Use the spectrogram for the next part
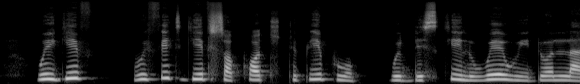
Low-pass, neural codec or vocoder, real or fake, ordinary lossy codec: none; autoencoder, 48 kHz, 32 numbers a frame, DAC-VAE, trained on Japanese speech; fake; none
